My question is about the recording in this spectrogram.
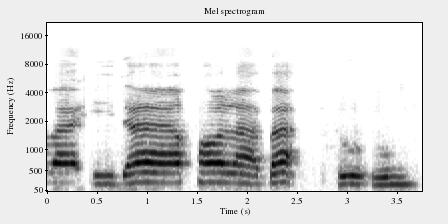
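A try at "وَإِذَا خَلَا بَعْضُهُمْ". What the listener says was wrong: Kholah, lanya panjang.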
